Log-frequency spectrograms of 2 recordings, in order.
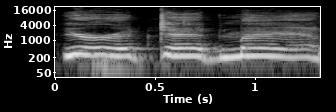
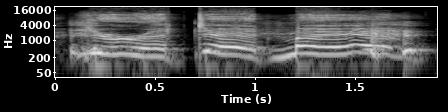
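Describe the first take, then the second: First: A hint of the strained wrestler rasp; slow, slightly raised prospector voice; Terry Funk voice. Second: High, slow strained rasp; Terry Funk voice. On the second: Retold or imitated. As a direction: stretch it out in a cartoon prospector voice. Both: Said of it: "talking like this".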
